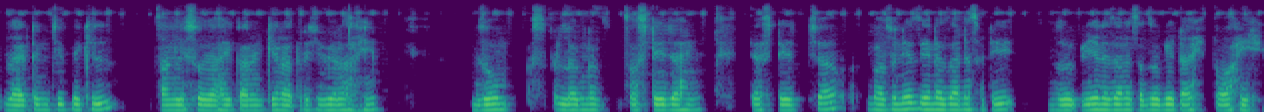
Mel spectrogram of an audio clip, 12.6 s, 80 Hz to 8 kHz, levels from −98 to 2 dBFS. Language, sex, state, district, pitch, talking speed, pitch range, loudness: Marathi, male, Maharashtra, Dhule, 145 Hz, 140 wpm, 140-150 Hz, -30 LUFS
